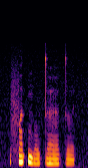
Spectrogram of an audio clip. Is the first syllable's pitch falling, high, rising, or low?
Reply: high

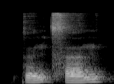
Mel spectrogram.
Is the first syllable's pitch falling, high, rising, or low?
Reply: rising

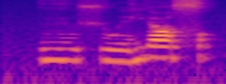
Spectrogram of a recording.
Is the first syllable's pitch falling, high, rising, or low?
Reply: low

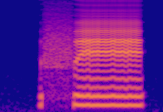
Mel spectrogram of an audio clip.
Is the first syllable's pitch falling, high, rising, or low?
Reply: high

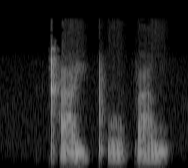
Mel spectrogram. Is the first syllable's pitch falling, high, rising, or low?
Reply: low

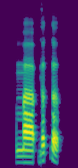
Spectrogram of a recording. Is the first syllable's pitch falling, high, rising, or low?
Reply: low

